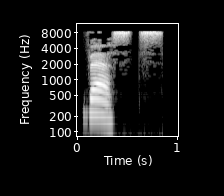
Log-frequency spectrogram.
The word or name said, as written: vests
